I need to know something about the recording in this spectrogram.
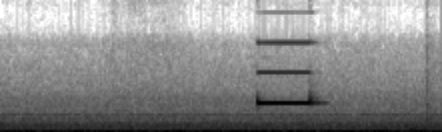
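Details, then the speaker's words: Chamberlain garage door opener giving one short, sharp high beep about half a second long over a low hum. It is the low backup battery warning; the fix is replacing the backup battery. "quanti di noi hanno sentito questo fastidioso segnale acustico proveniente dal nostro garage ma non hanno capito cosa stesse succedendo, se"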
